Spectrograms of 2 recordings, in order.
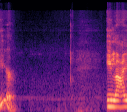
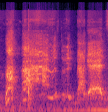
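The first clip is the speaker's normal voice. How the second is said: a shrieked, laughing "Mister McNuggets!" way up high; 3 dB quieter, much slower than usual. Real, not acted. Laughing shriek at a flirting viewer. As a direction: shriek his name through laughter, slowly.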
